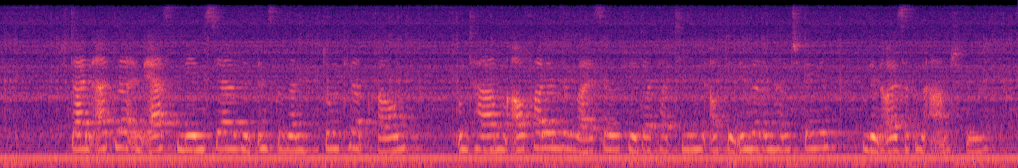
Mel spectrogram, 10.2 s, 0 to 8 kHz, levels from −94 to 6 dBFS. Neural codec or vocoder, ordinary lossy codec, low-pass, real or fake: none; none; 7.2 kHz; real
